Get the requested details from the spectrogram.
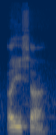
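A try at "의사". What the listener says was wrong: Ei ya, dibacanya Eisa, betul. Eisa. Bukan Esa, Eisa ya.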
